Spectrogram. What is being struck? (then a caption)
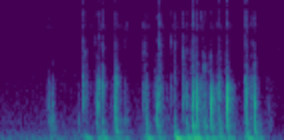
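Plastic mechanical keyboard. Fingertips type on a compact mechanical keyboard with a white plastic case and plastic cat-shaped keycaps, producing about eleven quick, uneven keystrokes. Each press is a short, dry clack with a mid-range tone and a soft low thump, dying away almost instantly with no ring.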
